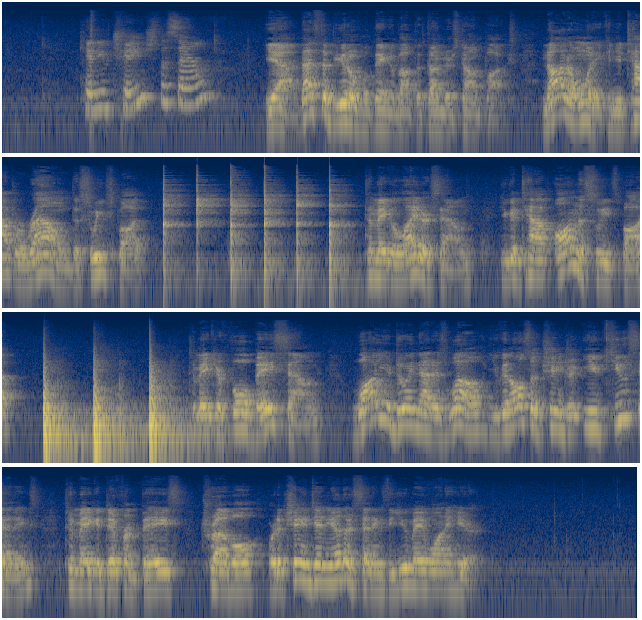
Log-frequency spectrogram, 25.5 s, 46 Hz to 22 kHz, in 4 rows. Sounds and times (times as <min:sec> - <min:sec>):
Speech: 0:00.8 - 0:07.9, 0:10.0 - 0:13.0, 0:14.7 - 0:24.0.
